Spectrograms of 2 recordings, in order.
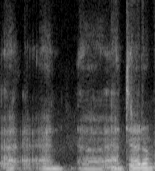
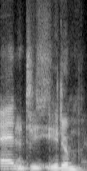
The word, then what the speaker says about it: Antietam: Antietam. I always pronounce it wrong. I always want to Antietam, pronounce that's right. Antietam. I always want to pronounce the I in there. Yeah, and Antietam.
